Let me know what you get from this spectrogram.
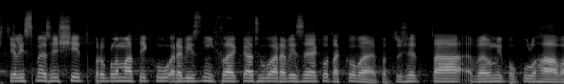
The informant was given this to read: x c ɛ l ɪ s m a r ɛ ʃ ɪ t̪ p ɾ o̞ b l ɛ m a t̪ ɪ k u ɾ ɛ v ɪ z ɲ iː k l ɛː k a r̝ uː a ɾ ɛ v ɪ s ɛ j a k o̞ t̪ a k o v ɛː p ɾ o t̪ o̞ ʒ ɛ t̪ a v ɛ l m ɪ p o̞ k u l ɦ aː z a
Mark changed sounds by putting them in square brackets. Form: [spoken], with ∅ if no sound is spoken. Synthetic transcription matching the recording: x c ɛ l ɪ s m [ɛ] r ɛ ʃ ɪ t̪ p ɾ o̞ b l ɛ m a t̪ ɪ k u ɾ ɛ v ɪ z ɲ iː [x] l ɛː k a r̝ uː a ɾ ɛ v ɪ [z] ɛ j a k o̞ t̪ a k o v ɛː p ɾ o t̪ o̞ ʒ ɛ t̪ a v ɛ l m ɪ p o̞ k u l ɦ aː [v] a

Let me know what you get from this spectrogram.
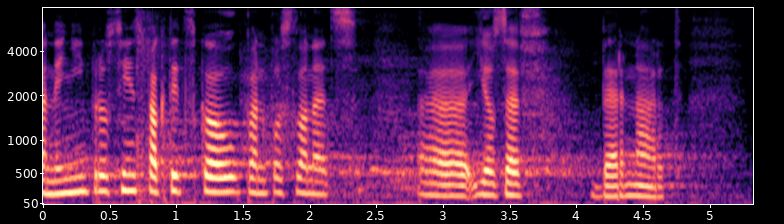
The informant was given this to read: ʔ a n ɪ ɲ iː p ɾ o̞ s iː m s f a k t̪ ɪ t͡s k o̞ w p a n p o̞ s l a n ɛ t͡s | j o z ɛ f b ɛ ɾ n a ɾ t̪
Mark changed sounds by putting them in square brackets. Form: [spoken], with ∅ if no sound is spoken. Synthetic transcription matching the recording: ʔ a n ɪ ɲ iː p ɾ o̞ s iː m s f a k t̪ ɪ t͡s k o̞ w p a n p o̞ s l a n ɛ t͡s | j o z ɛ f b ɛ ɾ n a ɾ t̪

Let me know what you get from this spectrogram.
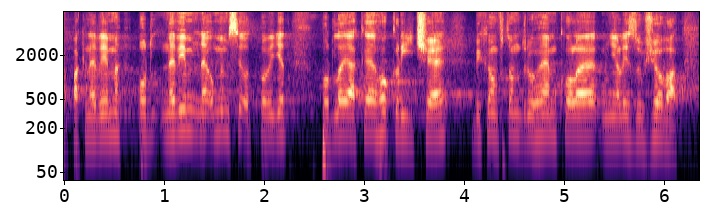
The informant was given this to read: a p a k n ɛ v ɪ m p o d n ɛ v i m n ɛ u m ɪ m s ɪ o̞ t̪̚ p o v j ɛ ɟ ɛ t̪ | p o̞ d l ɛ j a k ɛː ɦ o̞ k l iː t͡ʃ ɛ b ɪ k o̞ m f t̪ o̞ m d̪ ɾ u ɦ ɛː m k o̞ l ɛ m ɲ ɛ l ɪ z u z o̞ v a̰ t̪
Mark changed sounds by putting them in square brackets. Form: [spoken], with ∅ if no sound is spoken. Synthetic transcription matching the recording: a p a k n ɛ v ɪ m p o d n ɛ v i m n ɛ u m ɪ m s ɪ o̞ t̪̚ p o v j ɛ ɟ ɛ t̪ | p o̞ d l ɛ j a k ɛː ɦ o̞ k l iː t͡ʃ ɛ b ɪ [x] o̞ m f t̪ o̞ m d̪ ɾ u ɦ ɛː m k o̞ l ɛ m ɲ ɛ l ɪ z u [ʒ] o̞ v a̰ t̪

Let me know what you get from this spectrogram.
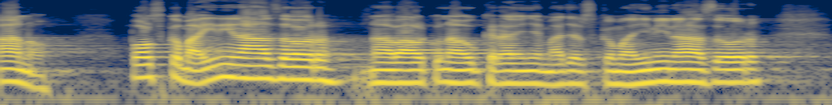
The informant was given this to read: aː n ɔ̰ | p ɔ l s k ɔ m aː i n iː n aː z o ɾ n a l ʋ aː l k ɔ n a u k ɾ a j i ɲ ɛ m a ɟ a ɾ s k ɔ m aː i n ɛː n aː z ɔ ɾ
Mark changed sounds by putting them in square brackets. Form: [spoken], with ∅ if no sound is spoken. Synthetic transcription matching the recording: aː n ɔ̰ | p ɔ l s k ɔ m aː i n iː n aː z [ɔ] ɾ n a [∅] ʋ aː l k [u] n a u k ɾ a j i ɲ ɛ m a ɟ a ɾ s k ɔ m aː i n [iː] n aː z ɔ ɾ

